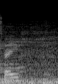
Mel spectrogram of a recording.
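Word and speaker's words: Saif: Safe. Safe. Uh-huh. S-A-F-E? S-A-I-F. But I pronounce it like safe.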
